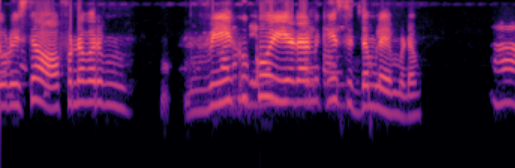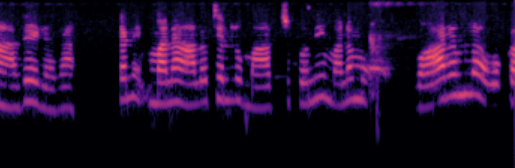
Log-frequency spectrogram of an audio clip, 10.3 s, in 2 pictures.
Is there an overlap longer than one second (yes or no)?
yes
